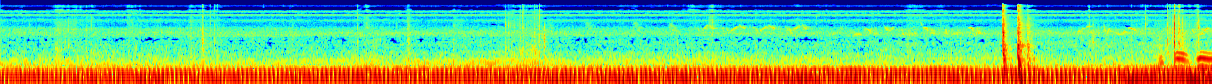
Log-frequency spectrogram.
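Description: Garden loppers closing twice in quick succession about ten seconds in as a cabbage stem is cut, over a steady low engine hum in the background.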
